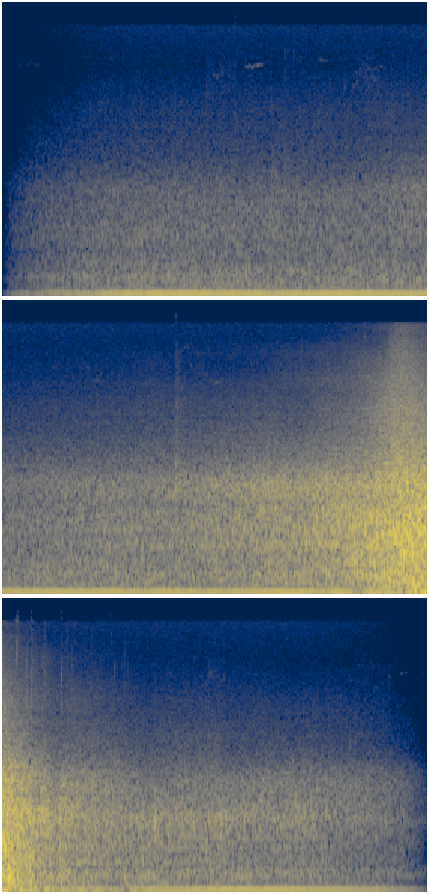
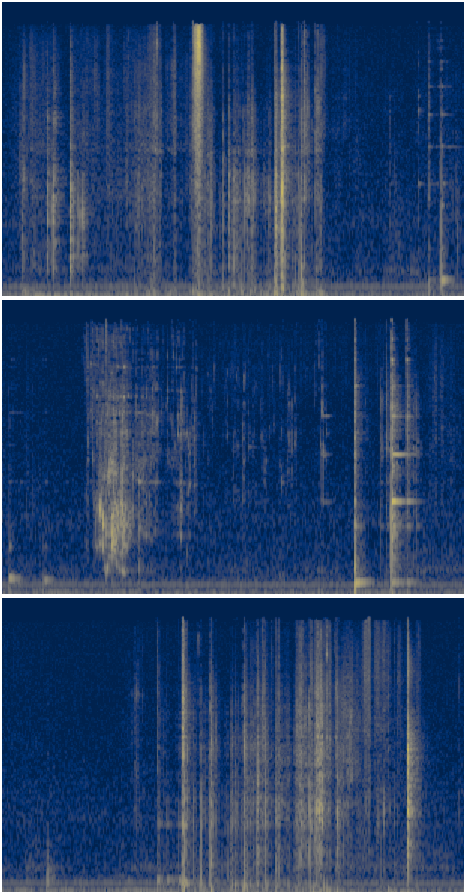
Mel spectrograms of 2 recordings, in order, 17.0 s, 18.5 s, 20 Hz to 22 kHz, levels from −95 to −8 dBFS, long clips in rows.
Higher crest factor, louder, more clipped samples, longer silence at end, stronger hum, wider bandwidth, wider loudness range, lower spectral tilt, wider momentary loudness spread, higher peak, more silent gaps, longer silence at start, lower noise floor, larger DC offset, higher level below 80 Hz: second, 20 dB vs 34 dB; first, -24 LUFS vs -28 LUFS; neither; second, 0.2 s vs 0.65 s; neither; about the same, 16 kHz vs 16.5 kHz; about the same, 17 LU vs 18 LU; first, -5 dB/octave vs -0.5 dB/octave; second, 20 LU vs 26 LU; about the same, -4 dBFS vs -2 dBFS; neither; first, 0.4 s vs 0.25 s; second, -51 dBFS vs -61 dBFS; neither; first, -32 dBFS vs -56 dBFS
